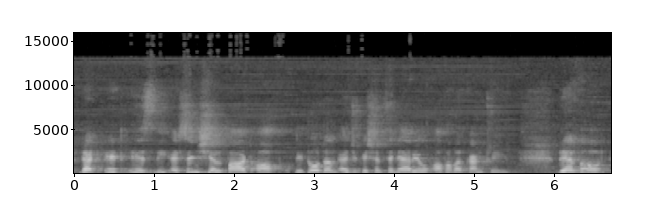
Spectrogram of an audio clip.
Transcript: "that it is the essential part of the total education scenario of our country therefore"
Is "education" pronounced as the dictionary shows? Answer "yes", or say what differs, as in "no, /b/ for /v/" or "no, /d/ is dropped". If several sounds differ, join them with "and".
yes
